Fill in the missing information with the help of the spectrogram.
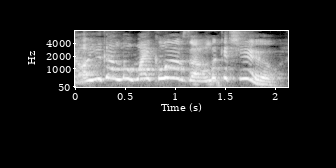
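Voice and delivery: high, delighted teasing praise; admiring tease. Retold or imitated. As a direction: coo over her little gloves. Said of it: "I'm like".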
